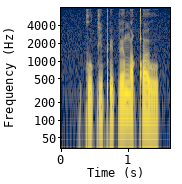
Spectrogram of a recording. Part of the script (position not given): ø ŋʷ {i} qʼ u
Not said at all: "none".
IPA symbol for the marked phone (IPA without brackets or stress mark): e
